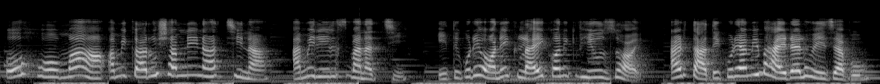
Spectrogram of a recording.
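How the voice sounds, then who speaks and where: A woman voicing a breezy, defiant, modern young daughter-in-law in an animated family story, pert and argumentative. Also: very high-pitched, a little slow, soft background music, heavily acted.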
